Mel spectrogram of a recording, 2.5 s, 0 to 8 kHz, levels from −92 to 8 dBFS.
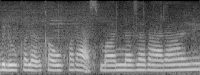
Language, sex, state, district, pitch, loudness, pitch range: Hindi, female, Chandigarh, Chandigarh, 205 Hz, -16 LUFS, 195-210 Hz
